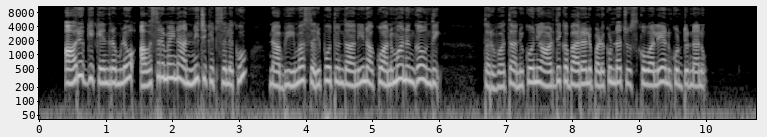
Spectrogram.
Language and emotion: Telugu, fearful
